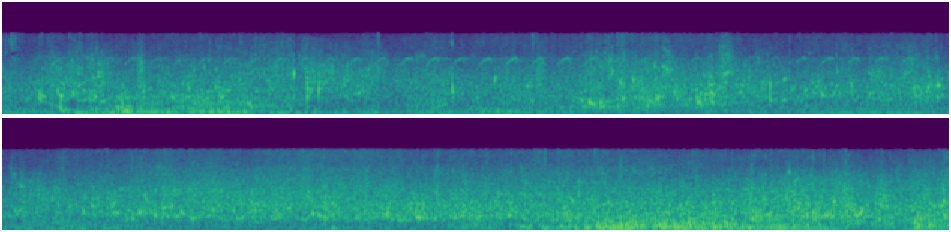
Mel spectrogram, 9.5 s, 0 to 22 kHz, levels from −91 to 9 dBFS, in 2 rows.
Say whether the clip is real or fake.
fake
